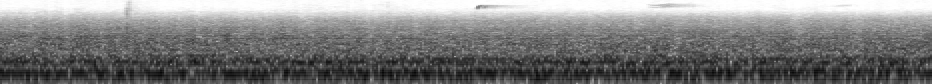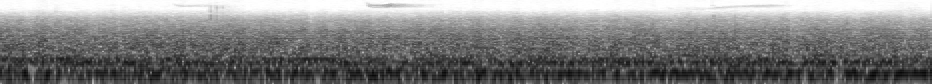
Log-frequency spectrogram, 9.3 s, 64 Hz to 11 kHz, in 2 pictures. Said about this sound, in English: Hours a day, 7 days a week. That's what people are hearing that live near this cryptocurrency data center. And what do you know? It's operated by a San Francisco company called Prime Block.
